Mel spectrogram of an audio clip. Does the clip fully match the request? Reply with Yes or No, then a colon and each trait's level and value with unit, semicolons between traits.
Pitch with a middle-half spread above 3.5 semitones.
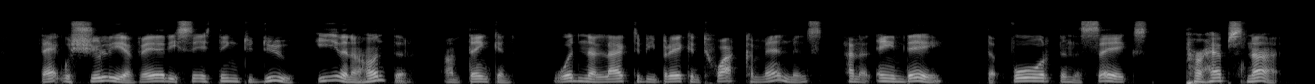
Yes: average, 4.4 semitones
